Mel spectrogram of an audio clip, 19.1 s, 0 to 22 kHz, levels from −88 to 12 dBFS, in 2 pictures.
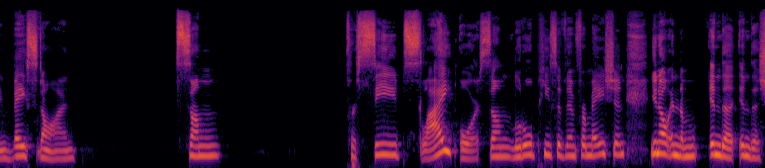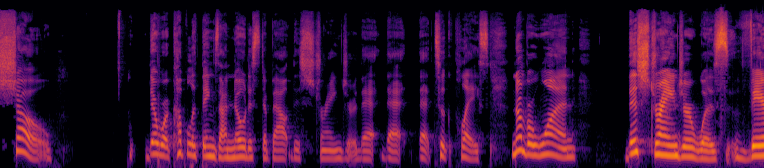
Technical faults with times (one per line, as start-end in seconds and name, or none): none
